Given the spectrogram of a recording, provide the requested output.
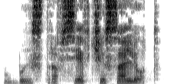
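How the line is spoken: Quiet command. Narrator (Russian): тихо скомандовал он

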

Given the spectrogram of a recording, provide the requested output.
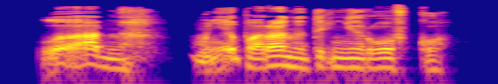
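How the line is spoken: Sighing. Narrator (Russian): вздохнув, сказал он

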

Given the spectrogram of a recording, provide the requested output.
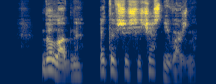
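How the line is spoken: Quick. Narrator (Russian): быстро сказала Гермиона

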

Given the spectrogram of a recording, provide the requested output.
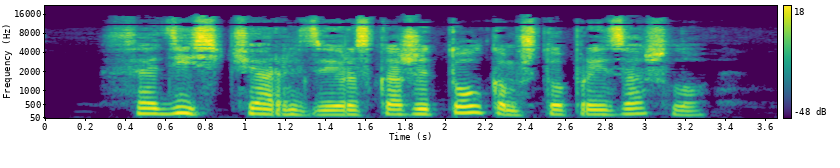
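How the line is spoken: Calm. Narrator (Russian): спокойно сказала мама

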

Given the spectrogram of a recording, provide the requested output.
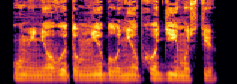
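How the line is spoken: Guilty mumble. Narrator (Russian): виновато пробормотал Юрасик

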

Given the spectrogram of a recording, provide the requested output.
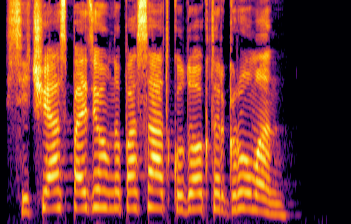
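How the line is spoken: Shouting over the wind. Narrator (Russian): крикнул Ли, перекрывая шум ветра

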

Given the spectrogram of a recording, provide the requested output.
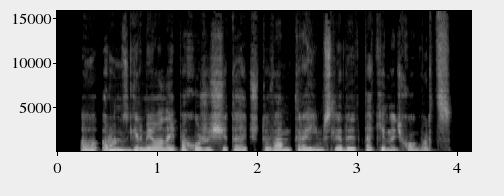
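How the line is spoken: Light, casual. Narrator (Russian): начала она легким и непринужденным тоном

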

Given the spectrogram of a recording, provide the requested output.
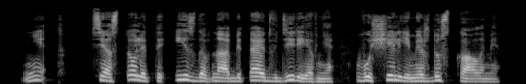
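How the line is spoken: Plain. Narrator (Russian): снова ответил Примару

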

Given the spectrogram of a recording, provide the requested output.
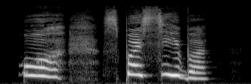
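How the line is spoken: Exclaiming. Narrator (Russian): воскликнула она

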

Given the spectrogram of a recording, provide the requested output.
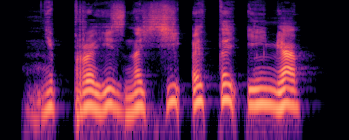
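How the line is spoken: Hissing through teeth. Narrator (Russian): прошипел Рон сквозь зубы

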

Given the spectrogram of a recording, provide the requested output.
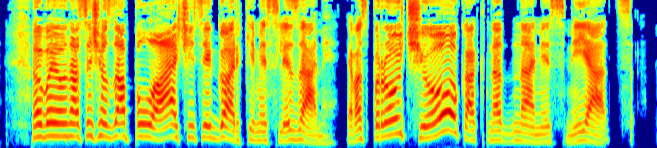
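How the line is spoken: Woman yelling at top voice. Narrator (Russian): вопила тетка во все горло

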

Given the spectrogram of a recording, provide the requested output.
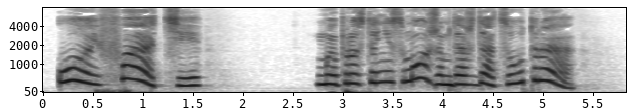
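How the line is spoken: Exclamation. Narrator (Russian): воскликнула Бетси

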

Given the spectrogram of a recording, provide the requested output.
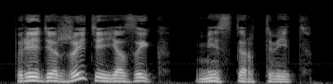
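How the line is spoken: Deep adult bass. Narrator (Russian): Все тем же взрослым басом продолжал Фати

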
